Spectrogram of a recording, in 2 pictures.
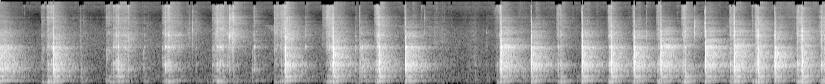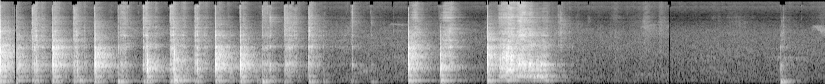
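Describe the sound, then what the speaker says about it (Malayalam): Half a capsicum being finely chopped with a knife, a long run of sharp, rapid blade taps on a board in quick even bursts with short pauses, close and alone, trailing off into silence near the end. "പകുതി മതി കുനുകുനാണ് അരിഞ്ഞെടുക്കാം"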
